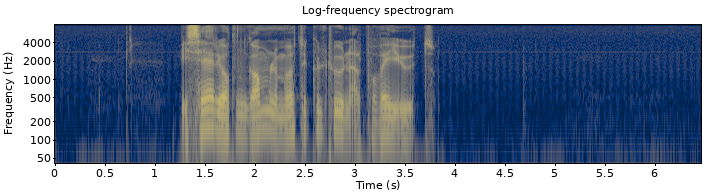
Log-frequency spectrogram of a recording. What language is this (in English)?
Norwegian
